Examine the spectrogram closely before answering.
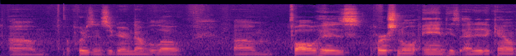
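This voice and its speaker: The man talks at a fairly slow pace with fairly even intonation. Light background noise sits behind him. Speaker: fitness vlogger. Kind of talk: casual vlog chat. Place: home room. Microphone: camera far.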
